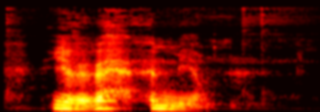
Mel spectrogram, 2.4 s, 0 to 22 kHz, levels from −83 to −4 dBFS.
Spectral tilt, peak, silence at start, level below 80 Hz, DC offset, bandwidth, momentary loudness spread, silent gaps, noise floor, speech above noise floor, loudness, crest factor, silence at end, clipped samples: -6 dB/octave; -4 dBFS; 0.4 s; -60 dBFS; under 0.1%; 17 kHz; 14 LU; none; -52 dBFS; 31 dB; -21 LUFS; 20 dB; 0.9 s; under 0.1%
